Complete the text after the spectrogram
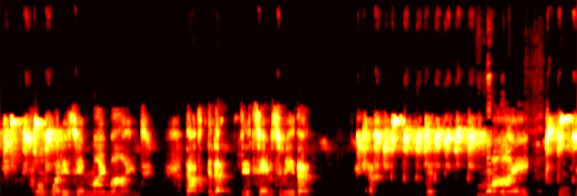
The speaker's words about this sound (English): the bird is going Tweet, crazy. tweet. Yeah, it's joining in there.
